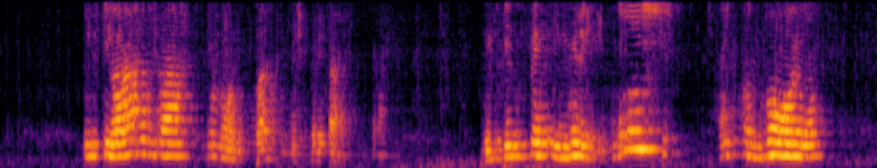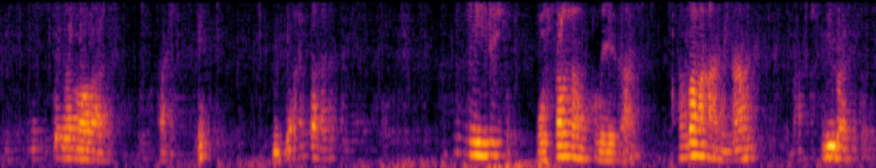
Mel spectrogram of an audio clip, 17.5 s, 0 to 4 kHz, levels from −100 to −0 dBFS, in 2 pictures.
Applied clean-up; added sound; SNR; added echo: neural mask model DeepFilterNet 3.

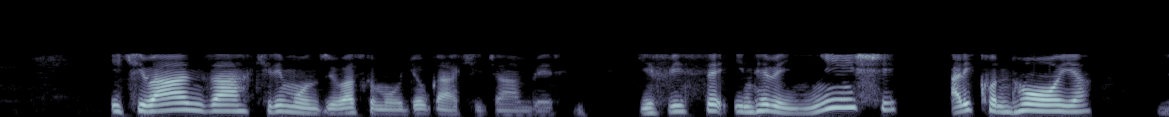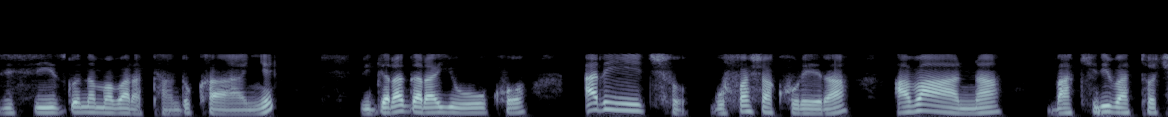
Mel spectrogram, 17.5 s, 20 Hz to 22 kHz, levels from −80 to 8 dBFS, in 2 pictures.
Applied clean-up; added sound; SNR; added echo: none; none; none; none.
